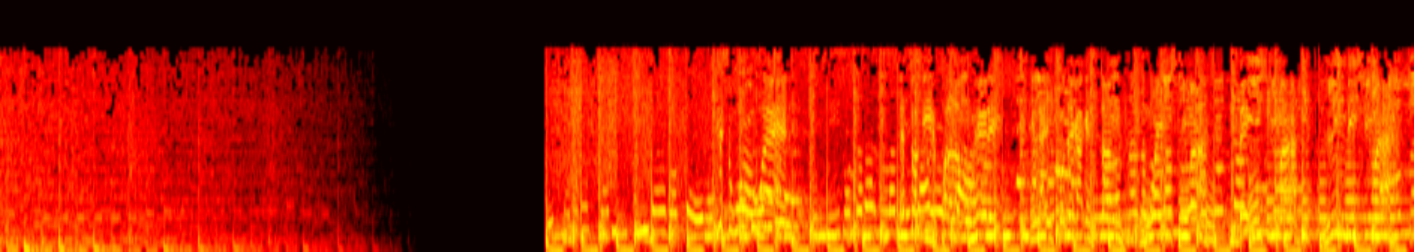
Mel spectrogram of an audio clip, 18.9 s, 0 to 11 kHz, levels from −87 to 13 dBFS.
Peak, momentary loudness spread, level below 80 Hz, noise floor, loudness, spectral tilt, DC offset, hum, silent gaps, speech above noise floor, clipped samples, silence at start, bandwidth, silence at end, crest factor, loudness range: -2 dBFS; 17 LU; -32 dBFS; -75 dBFS; -16 LUFS; -9.5 dB/octave; under 0.1%; none; 5.64-7.22 s; 60 dB; under 0.1%; 0 s; 5.8 kHz; 0 s; 16 dB; 18 LU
